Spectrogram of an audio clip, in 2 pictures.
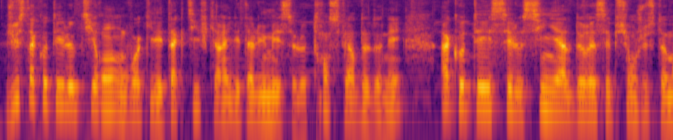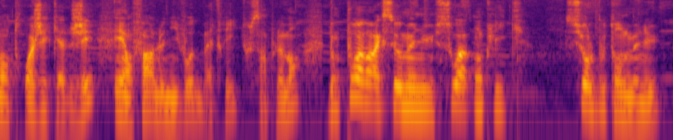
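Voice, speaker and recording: A man's voice: medium pitch, breathy edge. A man reviewing a tech product, explaining its menus in a casual demo with frequent hesitations. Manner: explanatory, with frequent "euh" fillers.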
